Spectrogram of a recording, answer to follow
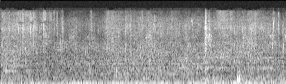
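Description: A low steady rumble underneath faint crackling and rustling of moist soil and plastic polybag as hands press soil around a transplanted oil palm seedling, with a couple of soft clicks late on.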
